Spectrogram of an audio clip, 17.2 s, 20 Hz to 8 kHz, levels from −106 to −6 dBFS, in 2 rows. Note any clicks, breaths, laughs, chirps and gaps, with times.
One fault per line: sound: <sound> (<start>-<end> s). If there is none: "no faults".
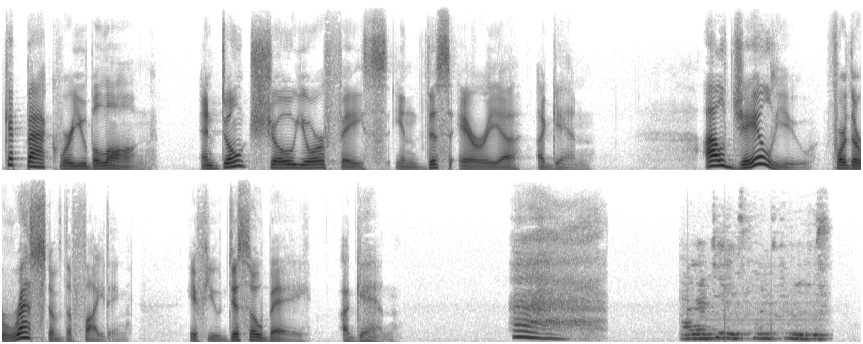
sound: sigh (13.7-14.7 s)
sound: laugh (15.4-16.9 s)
